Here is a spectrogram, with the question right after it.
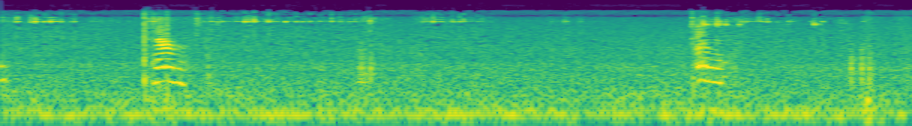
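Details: Pet cat with a quirky voice meowing indoors: a short harmonic meow around one second, then another brief meow near six seconds, both fairly quiet over steady background hiss.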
